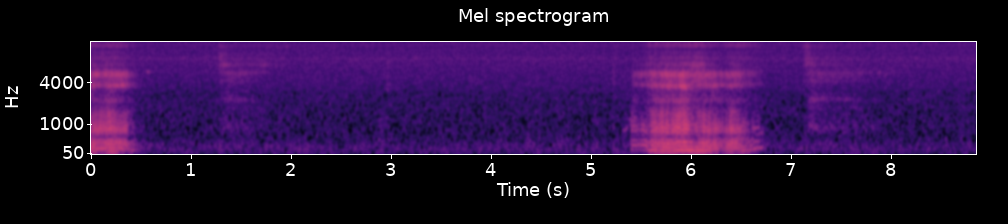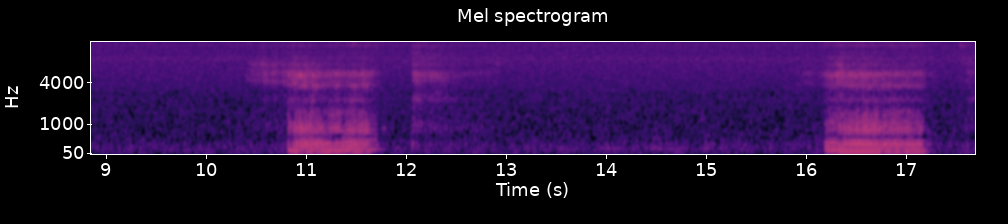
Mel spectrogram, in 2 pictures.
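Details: Snoring in a sleeping puggle dog: loud, low, fluttering snores about every five seconds, roughly 11 a minute, with quiet pauses between.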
